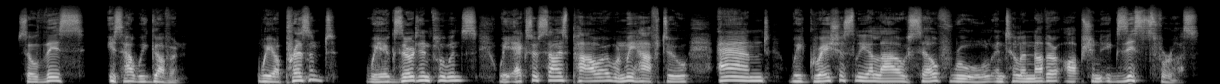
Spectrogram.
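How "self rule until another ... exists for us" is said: plain reading voice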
